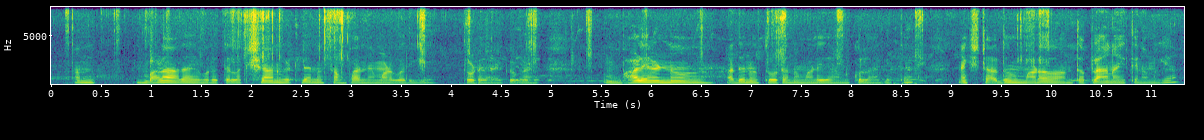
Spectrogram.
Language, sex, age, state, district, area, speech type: Kannada, male, 18-30, Karnataka, Dharwad, rural, spontaneous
